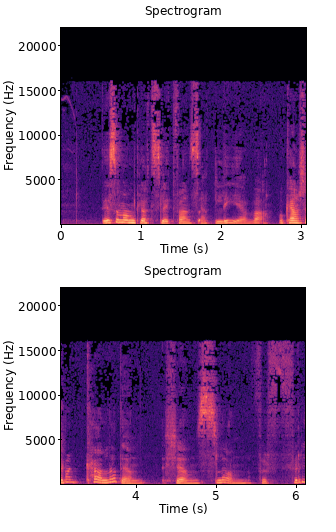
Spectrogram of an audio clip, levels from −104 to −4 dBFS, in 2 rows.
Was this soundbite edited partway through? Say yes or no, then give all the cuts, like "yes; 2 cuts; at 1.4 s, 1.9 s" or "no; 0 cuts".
yes; 4 cuts; at 0.9 s, 1.7 s, 2.6 s, 3.1 s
